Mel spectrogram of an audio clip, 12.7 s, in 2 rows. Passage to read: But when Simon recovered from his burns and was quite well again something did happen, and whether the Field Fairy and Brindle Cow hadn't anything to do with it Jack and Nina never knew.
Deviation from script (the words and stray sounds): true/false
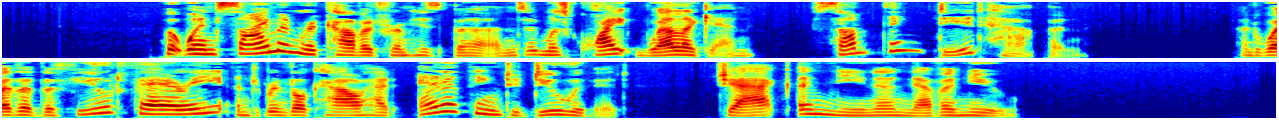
true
